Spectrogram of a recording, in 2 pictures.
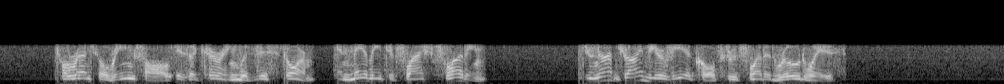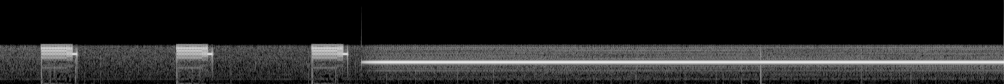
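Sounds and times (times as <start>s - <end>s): digital data tone bursts: 10.5s - 10.8s, 11.8s - 12.2s, 13.2s - 13.8s.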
